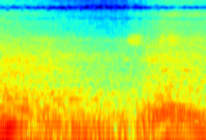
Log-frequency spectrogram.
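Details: Hero Splendour iSmart motorcycle after a full service with fresh Motul oil: low, even single-cylinder note rising and falling smoothly with light throttle blips, no knocks or rattles; sound judged fine, normal revving.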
